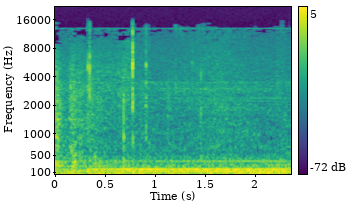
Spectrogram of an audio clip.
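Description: Steady low machinery hum in a ship's corridor, with a few faint clicks.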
